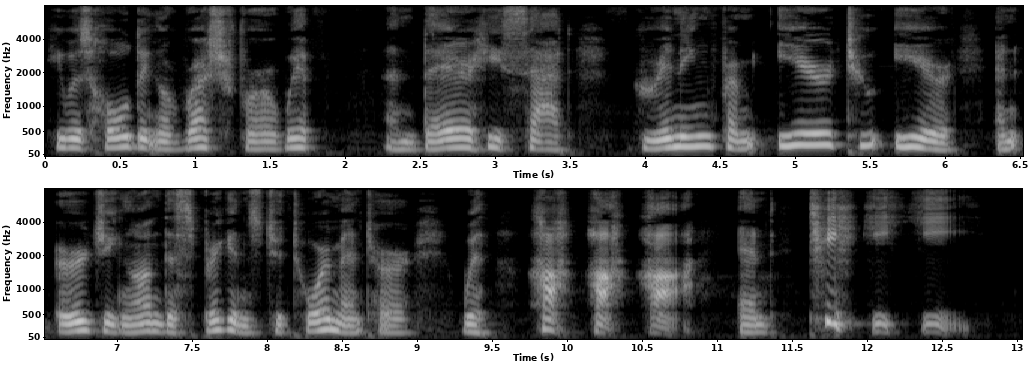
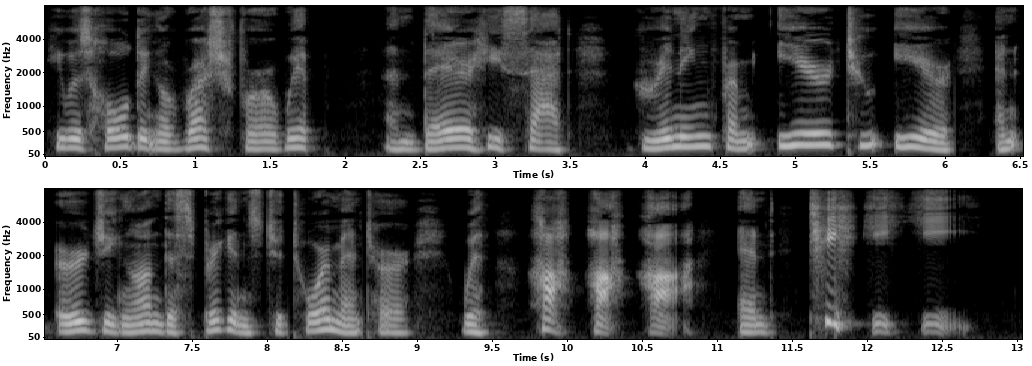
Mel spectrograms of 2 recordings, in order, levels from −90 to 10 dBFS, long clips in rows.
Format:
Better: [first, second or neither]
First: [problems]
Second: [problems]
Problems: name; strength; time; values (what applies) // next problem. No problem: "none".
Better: second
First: room echo; dies away in 0.3 s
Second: none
